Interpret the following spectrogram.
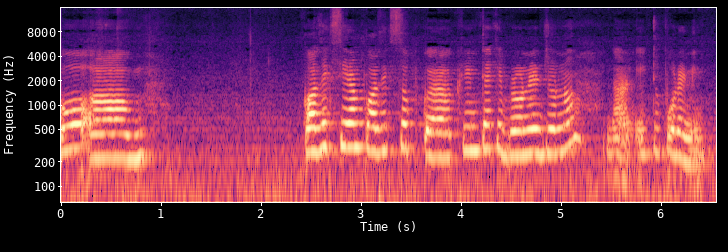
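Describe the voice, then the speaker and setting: A Bangladeshi woman with a high voice talks through a face mask, slightly muffled. She chats casually as a live-selling host, taking questions and dropping in English words. There is some background noise around her. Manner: code-switches into English words and often adds check-in tags. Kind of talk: casual live sales chat answering viewers' comments.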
